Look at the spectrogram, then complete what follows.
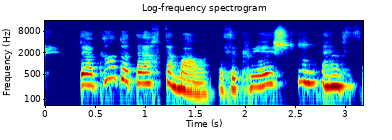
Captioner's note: speaking in foreign language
